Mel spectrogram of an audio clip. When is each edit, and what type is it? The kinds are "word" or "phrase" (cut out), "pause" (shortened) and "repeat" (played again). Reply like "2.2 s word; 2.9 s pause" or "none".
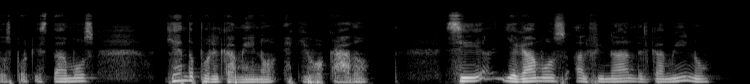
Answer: none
